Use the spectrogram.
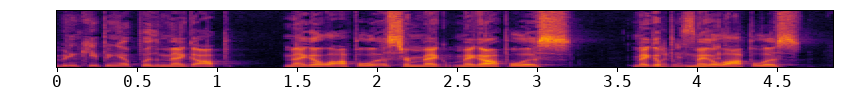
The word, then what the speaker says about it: Megalopolis: has funded um okay I need to make sure I pronounce this right megalopolis it is not an easy one but that is how you pronounce it the trailer came out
